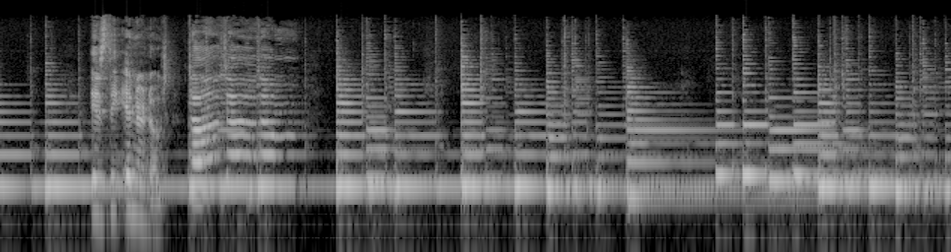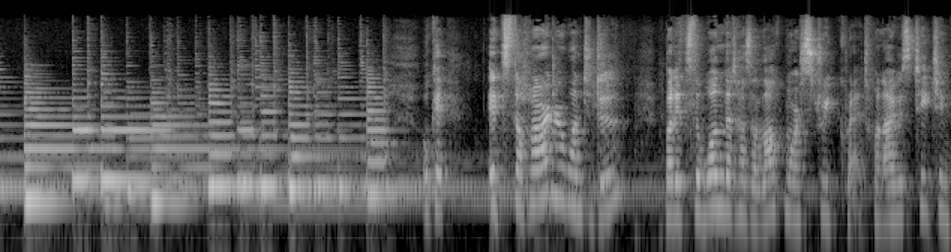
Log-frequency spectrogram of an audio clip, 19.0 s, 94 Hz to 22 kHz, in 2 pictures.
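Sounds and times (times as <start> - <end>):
harp playing jig melody: 0.0 - 16.0.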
